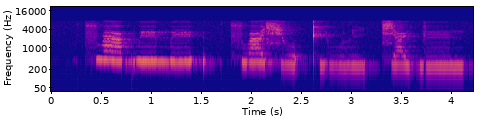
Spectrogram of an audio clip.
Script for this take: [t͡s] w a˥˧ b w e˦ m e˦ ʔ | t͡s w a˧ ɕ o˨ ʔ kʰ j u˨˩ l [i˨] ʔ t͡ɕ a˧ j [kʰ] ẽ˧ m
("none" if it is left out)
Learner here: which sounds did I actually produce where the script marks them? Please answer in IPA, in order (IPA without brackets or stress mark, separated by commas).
t͡s, i˨, ɡ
